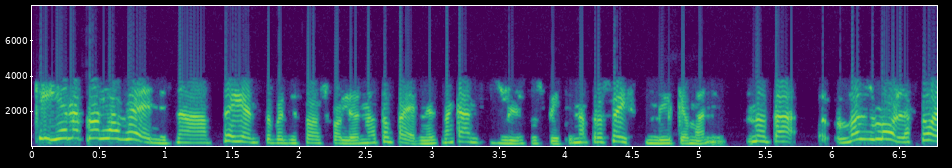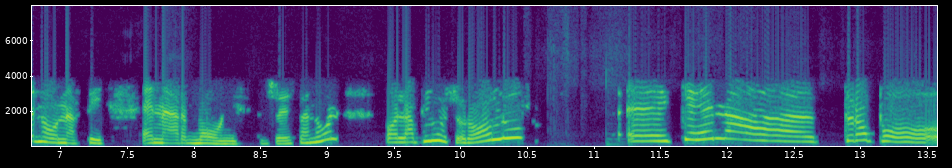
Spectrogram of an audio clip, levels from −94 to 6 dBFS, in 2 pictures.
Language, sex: Greek, female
